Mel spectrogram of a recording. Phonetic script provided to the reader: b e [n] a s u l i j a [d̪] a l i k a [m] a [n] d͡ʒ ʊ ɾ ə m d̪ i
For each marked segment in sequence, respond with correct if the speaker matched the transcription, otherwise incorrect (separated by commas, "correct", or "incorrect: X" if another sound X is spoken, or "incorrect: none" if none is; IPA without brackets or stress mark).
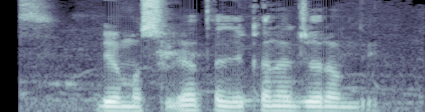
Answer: incorrect: m, incorrect: t̪, incorrect: n, incorrect: none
